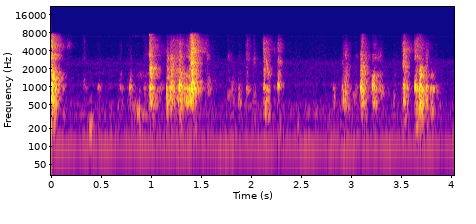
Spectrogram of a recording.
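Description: Craft supplies being handled and sorted on a desk: a run of short scratchy rustles and clicks, bunched about a second in and again around three seconds in.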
